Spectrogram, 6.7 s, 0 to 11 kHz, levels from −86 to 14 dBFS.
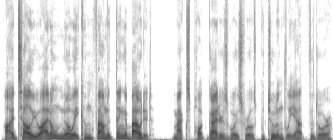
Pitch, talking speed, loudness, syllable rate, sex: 140 Hz, 170 wpm, -19 LUFS, 4.7 syllables/s, male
